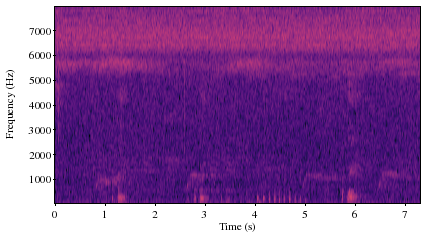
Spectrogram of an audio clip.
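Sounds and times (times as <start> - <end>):
lork call: 1.0 - 1.5, 2.6 - 3.2, 4.0 - 6.2.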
